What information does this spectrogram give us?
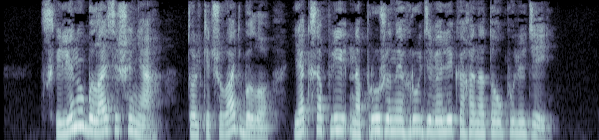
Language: Belarusian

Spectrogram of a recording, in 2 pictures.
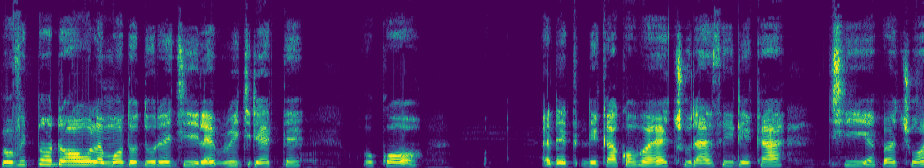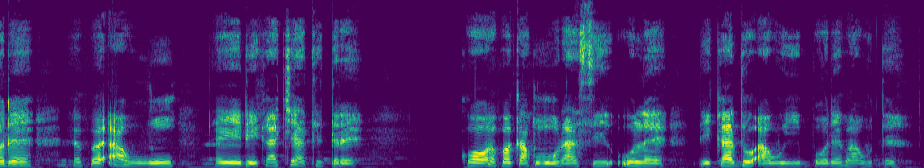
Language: Ewe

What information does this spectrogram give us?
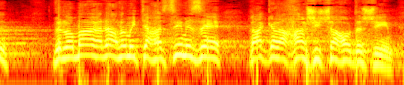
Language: Hebrew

